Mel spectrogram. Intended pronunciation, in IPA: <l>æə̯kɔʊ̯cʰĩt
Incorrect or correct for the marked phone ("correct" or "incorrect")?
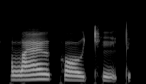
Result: incorrect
